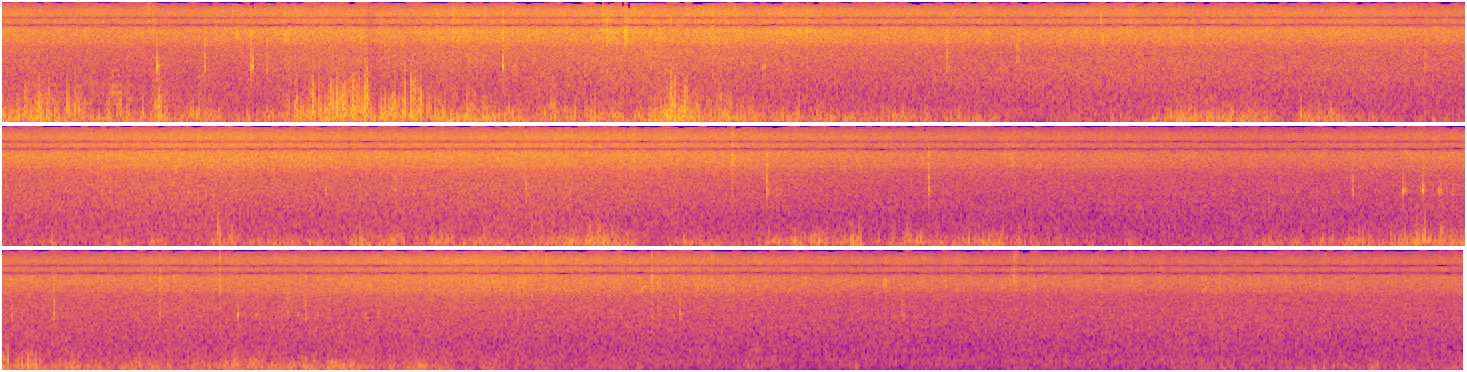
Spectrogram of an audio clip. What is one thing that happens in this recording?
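Small waves lap gently against a floating platform.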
